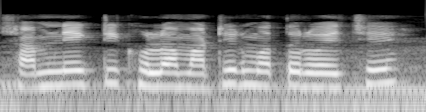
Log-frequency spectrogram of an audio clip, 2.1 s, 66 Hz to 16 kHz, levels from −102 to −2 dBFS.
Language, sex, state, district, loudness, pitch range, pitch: Bengali, female, West Bengal, Cooch Behar, -13 LUFS, 225-260 Hz, 240 Hz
